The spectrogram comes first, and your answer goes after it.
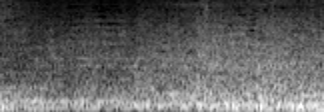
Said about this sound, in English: That waterfall washes away all enchantments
